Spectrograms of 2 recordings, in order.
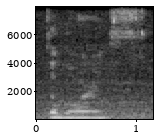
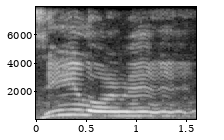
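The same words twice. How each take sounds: First: Said in the usual way. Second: Dolores with a rolled Spanish lilt, higher and louder; Spanish accent. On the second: Shown as a demonstration. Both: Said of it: "Put a little accent on it".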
